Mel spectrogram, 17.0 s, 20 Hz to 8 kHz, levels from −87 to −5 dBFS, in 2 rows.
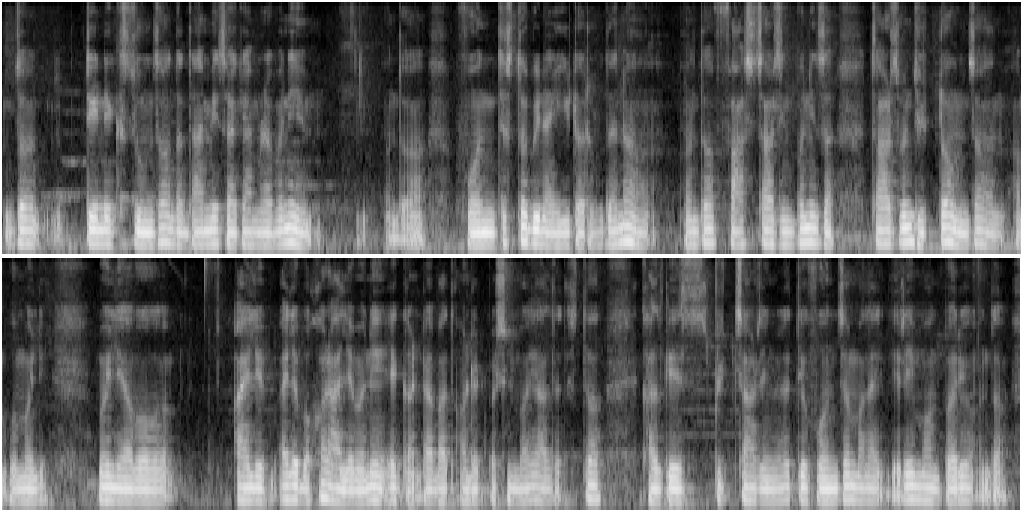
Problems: constant background noise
